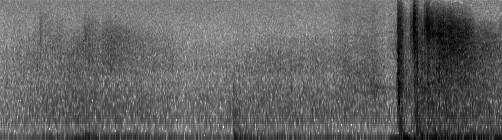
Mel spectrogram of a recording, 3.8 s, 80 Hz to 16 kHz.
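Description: Artillery guns fire in a World War II tank video game featuring the 105 leFH18B2 howitzer, with a sharp booming shot near the end over steady rumbling battle ambience and a fainter report earlier.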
